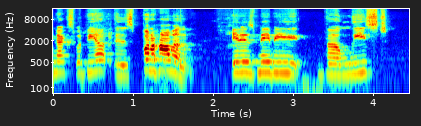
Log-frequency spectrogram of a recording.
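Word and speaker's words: Bunnahabhain: would be up is bonahaven it is maybe the least uh easily pronounceable for the average american yeah because of the combination of lots of things including the bh which makes a v sound a visa yes b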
